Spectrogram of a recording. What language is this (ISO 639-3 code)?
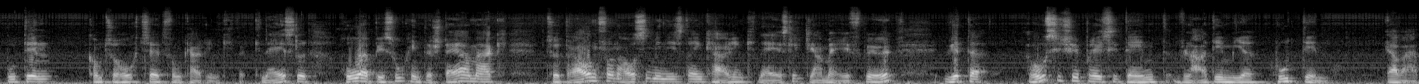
deu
